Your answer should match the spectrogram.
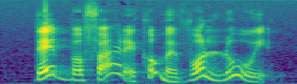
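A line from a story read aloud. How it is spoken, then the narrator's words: Old man exclaiming. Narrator (Italian): esclamò il vecchio Arturo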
